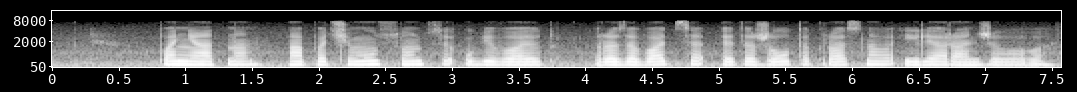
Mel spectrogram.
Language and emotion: Russian, neutral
